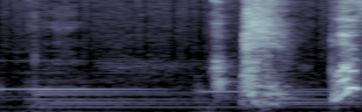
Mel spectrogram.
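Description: A baby sneezes twice in quick, close bursts, the second sharper and louder, over a steady tonal hum in the background.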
